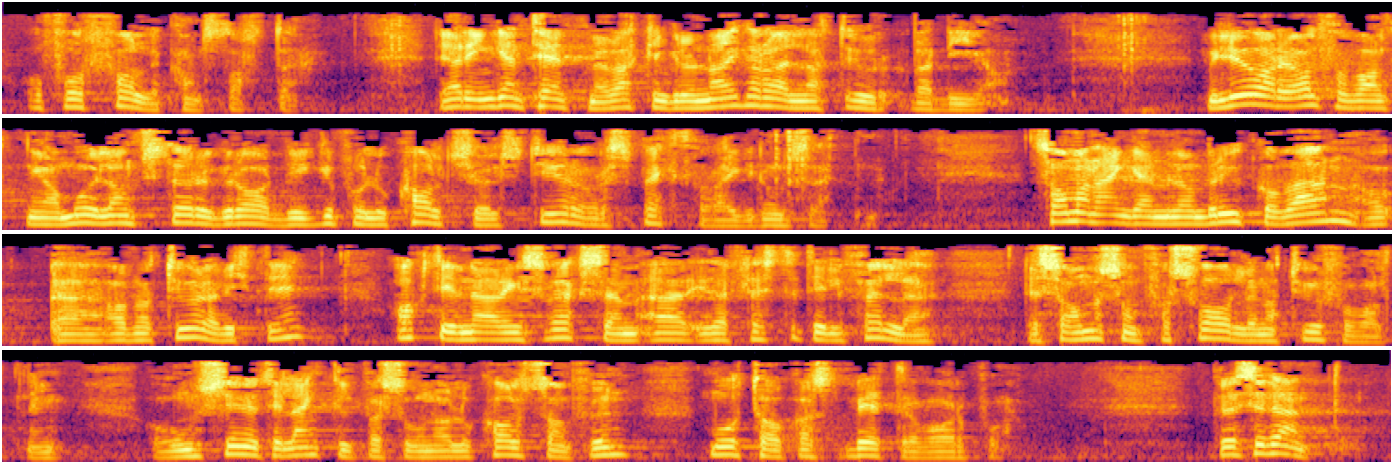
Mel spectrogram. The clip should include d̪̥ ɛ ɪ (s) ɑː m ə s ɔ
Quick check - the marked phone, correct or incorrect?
correct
